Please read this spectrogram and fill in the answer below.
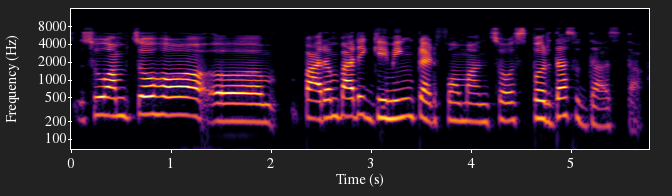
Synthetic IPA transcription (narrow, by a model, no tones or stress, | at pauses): suamt͡sɔɦɔ | paɾəmpaɾik̚ɡemiŋɡplɛʈfɔɾmant͡sɔspəɾd̪ʱasud̪ʱːaəst̪a̰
